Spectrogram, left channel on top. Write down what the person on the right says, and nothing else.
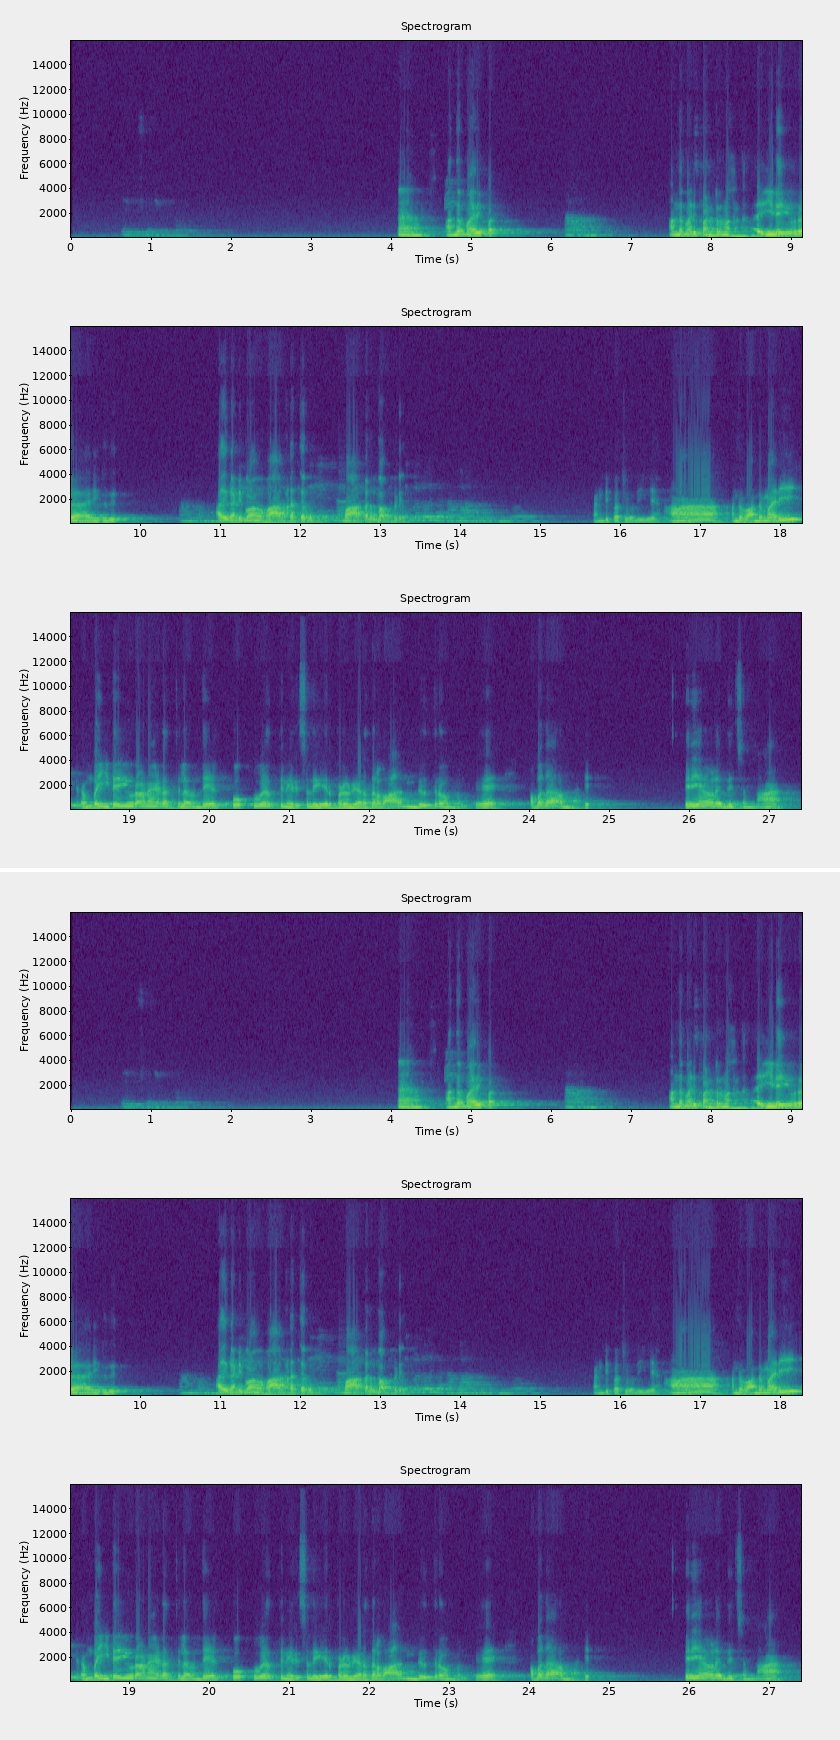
செரி செரிங் தோழா
நீங்க
ஆ
சொல்லுங்க.
ஆமாங் தோ
இடையூறூ
ஆகுது நறைய
விபத்துகளு
இதனால ஆகுதுங்க தோழா
ம்,
ம்,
